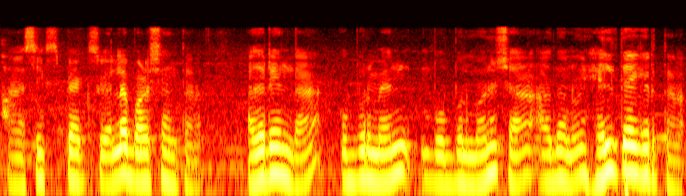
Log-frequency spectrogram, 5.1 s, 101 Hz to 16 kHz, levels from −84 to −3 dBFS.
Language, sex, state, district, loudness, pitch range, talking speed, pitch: Kannada, male, Karnataka, Raichur, -18 LUFS, 145-170 Hz, 150 wpm, 155 Hz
